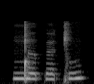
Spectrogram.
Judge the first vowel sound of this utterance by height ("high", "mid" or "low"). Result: mid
